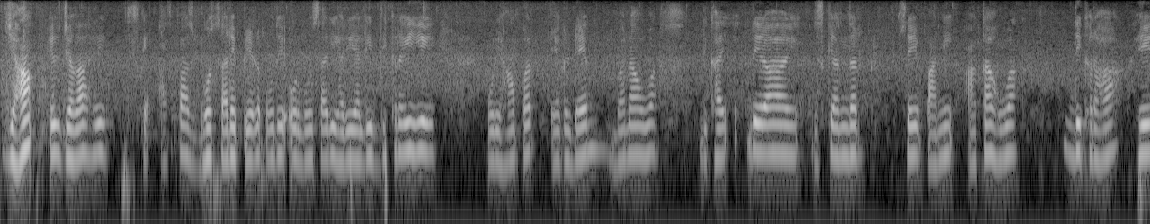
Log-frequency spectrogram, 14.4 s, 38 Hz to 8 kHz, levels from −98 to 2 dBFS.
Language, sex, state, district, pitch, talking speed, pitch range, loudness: Hindi, male, Maharashtra, Solapur, 195 Hz, 155 wpm, 180-205 Hz, -29 LUFS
